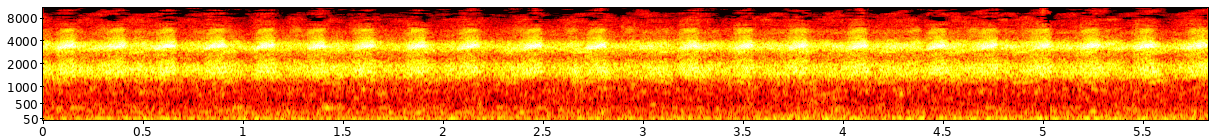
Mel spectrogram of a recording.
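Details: Dusk frog chorus from a newly planted rice paddy between houses, 1 June 2012: steady, evenly spaced pulsed croaks about four per second ride over a constant dense trilling background.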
